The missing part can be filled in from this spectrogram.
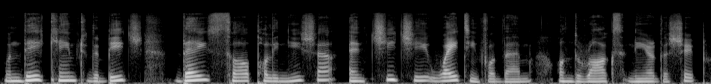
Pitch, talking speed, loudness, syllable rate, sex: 155 Hz, 175 wpm, -19 LUFS, 4.0 syllables/s, male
